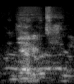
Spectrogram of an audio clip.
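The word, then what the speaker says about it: Iñárritu: And Inyaritu, you have to say his name right. There's an accent on the name. Can I try? Inyaritu. No, wait. Pretty good. That was good? Yeah. Inyaritu? Inyaritu.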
